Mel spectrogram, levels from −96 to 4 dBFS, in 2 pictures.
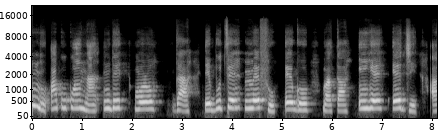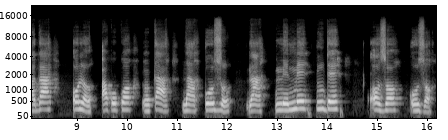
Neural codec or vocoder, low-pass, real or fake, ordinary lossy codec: codec, 32 kHz, 1.9 kbps, SNAC; 14.4 kHz; fake; Opus, 64 kbps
